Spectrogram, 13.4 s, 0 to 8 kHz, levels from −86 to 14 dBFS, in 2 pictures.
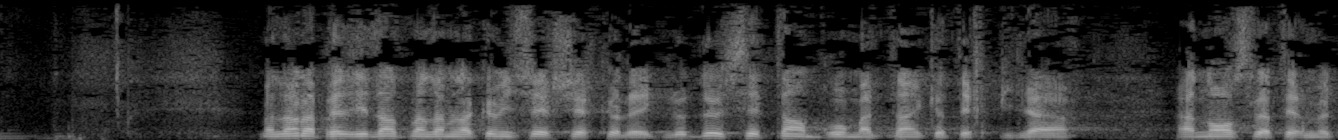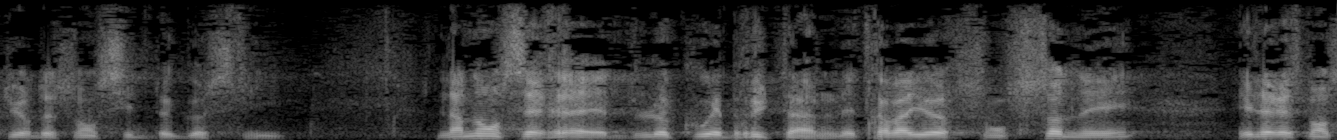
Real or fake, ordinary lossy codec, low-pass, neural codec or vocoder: real; none; none; none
